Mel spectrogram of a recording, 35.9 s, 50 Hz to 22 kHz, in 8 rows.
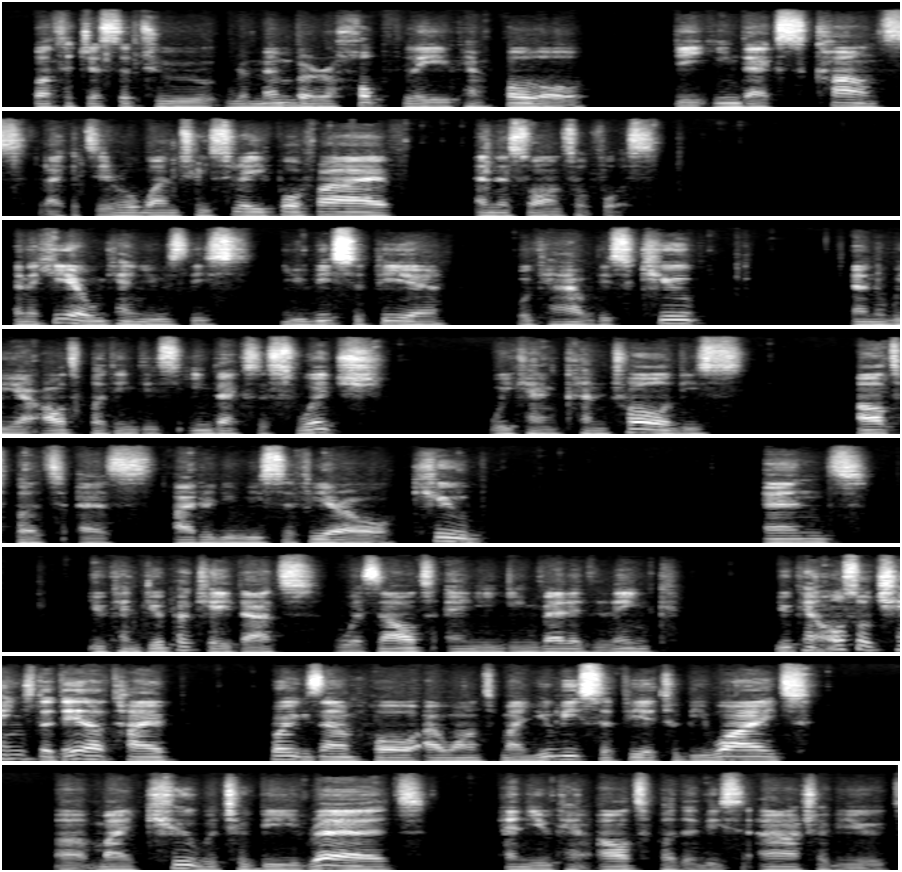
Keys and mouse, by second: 0.5 n, 2.4-5.6 drag, 6.0 click, 6.7 click, 7.6 click, 9.2-10.5 drag, 11.5-12.5 drag, 12.9-13.2 drag, 13.5 alt+shift+click, 15.3-16.3 drag, 17.1-18.2 drag, 19.0 click, 20.1-20.8 drag, 22.8 click, 23.3 ctrl+shift+d, 25.7 click, 26.5-28.2 drag, 28.6 middle click, 30.1 ctrl+click, 30.9 click, 33.7-34.2 drag, 34.9-35.9 drag.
